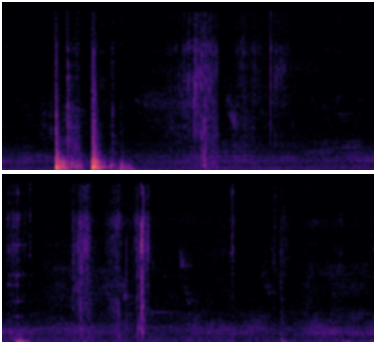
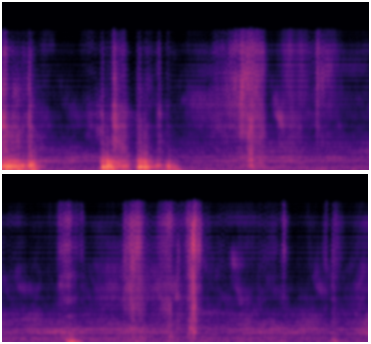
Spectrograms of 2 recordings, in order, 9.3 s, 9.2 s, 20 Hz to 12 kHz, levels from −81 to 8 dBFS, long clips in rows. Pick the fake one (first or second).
second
